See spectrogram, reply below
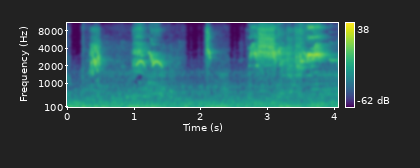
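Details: Starling kept as a champion contest bird, its song used as a training lure for songbirds: scattered harsh squawks, short rising and falling whistles and buzzy bursts, over a steady low background rumble.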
